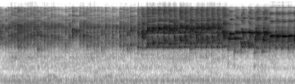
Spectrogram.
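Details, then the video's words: Lovebird, a pet bird, in continuous ngacor song: a fast, high, rattling chatter with steady pulsing, rising in loudness and pitch halfway through and ending in thin whistled strands. "love bird, lobet, Mainan baru,Ngacor lur"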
